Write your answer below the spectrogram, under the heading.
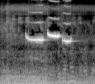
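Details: Female white-rumped shama in breeding condition calling to a male: three clear whistled notes, the middle one higher and loudest, with faint low background rumble before them.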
